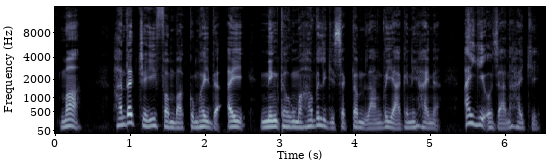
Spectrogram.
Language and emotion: Manipuri, happy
